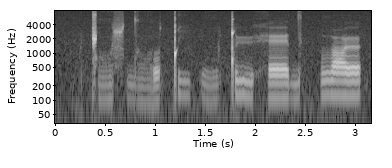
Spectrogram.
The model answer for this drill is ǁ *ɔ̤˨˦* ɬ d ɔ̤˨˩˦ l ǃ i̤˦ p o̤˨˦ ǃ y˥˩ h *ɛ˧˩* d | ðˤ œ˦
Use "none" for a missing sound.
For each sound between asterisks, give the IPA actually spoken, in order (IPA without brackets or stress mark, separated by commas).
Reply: ɔ̤˨˦, ɛ˦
